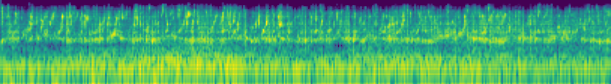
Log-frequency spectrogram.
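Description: Motor oil pours into a Honda Goldwing motorcycle engine during an oil change, a steady, close gurgling stream of liquid that runs unbroken throughout.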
